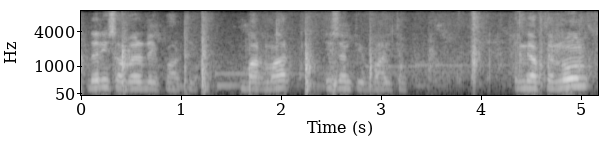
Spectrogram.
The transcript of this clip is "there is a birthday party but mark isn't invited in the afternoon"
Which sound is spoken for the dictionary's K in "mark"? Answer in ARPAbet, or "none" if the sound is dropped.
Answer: none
